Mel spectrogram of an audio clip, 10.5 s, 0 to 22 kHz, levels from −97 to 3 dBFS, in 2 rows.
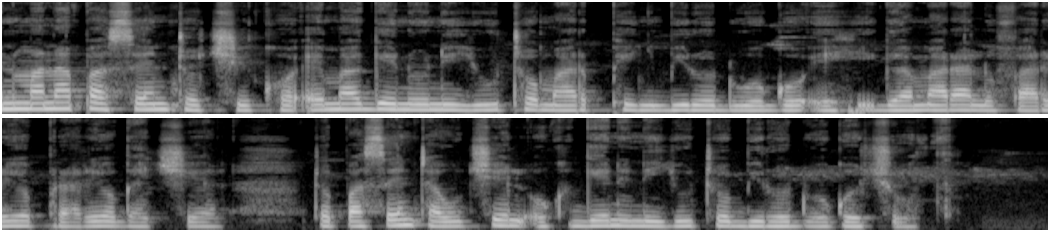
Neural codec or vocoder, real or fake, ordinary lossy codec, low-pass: none; real; none; none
